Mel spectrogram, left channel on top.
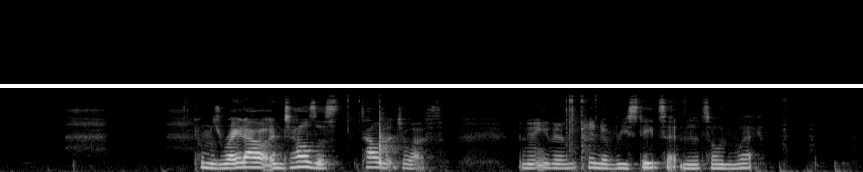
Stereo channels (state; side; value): silent; left; 63 dB below the other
